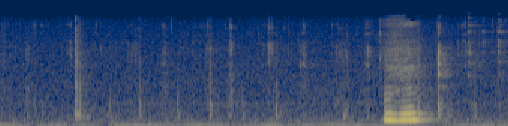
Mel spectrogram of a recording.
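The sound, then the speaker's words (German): A rice sandwich with tuna and beans is bitten and chewed. Faint, scattered clicking chews lead into one loud, thick, crunchy bite near the end. “Gleich noch mal einen Biss nehmen.”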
